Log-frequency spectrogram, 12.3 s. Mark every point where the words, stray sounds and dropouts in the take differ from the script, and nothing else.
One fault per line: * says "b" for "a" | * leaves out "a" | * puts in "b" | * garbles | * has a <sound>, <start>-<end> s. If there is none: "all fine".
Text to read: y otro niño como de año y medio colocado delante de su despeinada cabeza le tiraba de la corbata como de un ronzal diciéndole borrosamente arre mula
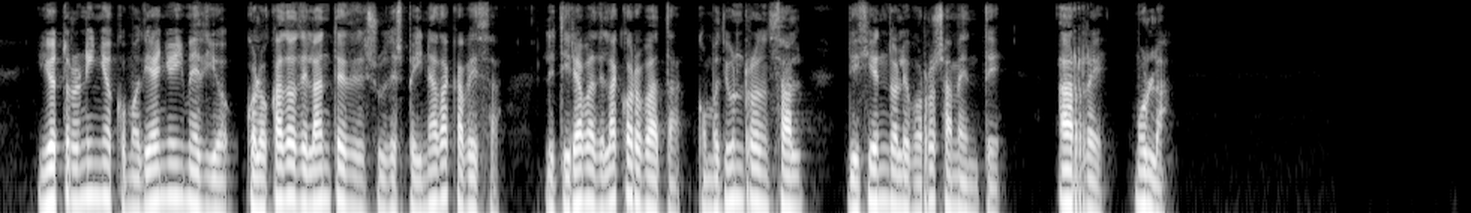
all fine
